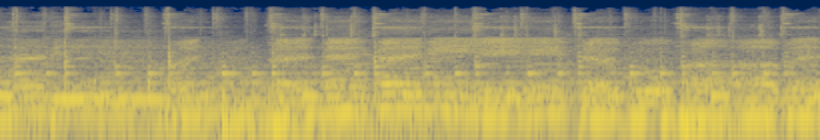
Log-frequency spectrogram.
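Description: Devotional Swaminarayan kirtan music: a tabla plays a steady rhythm of regular strokes under a sustained, gliding melody.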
